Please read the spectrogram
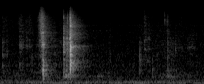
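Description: Tarot cards sliding off the deck as one is drawn: two quick papery snaps about half a second in, a quarter second apart.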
